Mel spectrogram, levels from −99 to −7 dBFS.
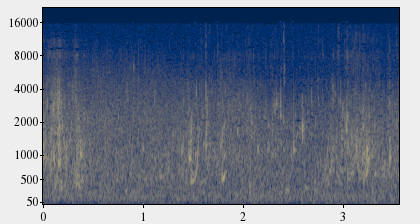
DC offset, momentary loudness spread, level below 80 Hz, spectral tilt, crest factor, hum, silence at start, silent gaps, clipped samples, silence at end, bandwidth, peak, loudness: under 0.1%; 8 LU; -72 dBFS; -3 dB/octave; 22 dB; none; 0 s; none; under 0.1%; 0 s; 16.5 kHz; -24 dBFS; -45 LUFS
